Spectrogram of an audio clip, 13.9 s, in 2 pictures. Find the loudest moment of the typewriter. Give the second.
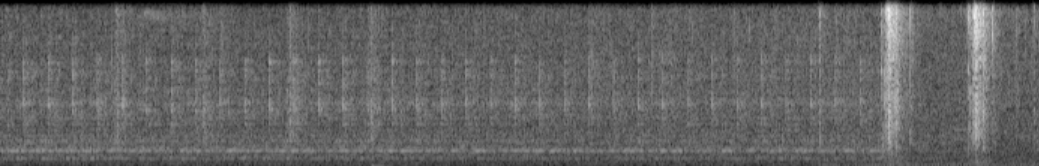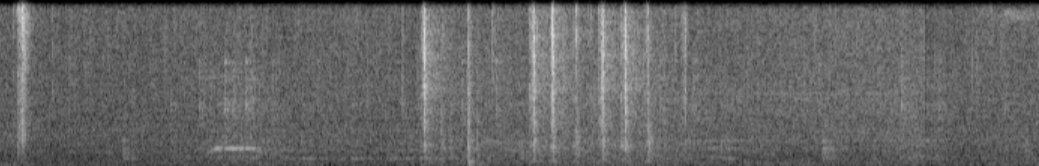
6 s.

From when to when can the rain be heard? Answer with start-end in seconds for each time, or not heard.
0.0-13.8.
